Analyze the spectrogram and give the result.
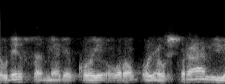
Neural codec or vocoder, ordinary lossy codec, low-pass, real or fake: codec, 24 kHz, 3 kbps, HILCodec; AAC, 32 kbps; 7.2 kHz; fake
